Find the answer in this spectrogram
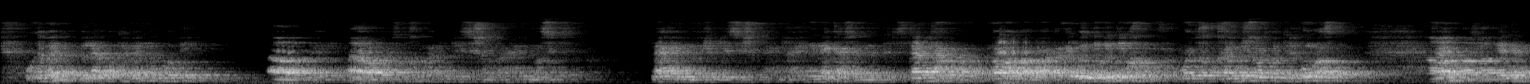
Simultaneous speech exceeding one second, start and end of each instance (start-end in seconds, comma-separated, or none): none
